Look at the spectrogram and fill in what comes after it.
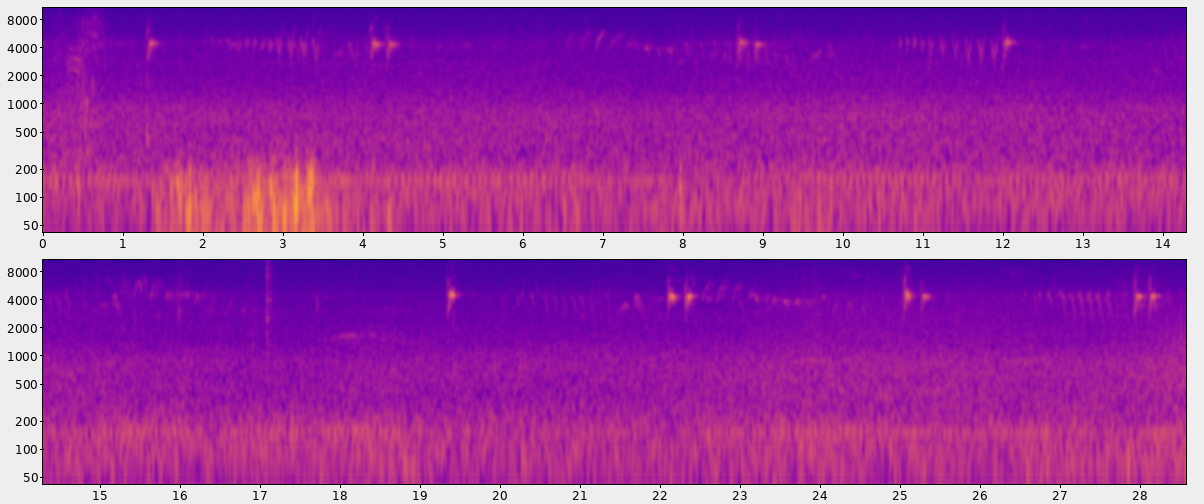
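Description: Small songbirds chirping and trilling on and off, with a few sharp clicks, over a faint steady low hum.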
